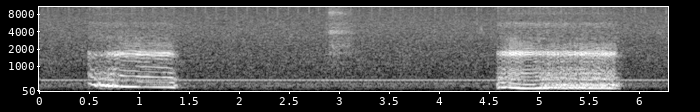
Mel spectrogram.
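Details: A pug snoring like a human: two long, low rattling, groaning breath sounds about four seconds apart over a steady background hum.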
